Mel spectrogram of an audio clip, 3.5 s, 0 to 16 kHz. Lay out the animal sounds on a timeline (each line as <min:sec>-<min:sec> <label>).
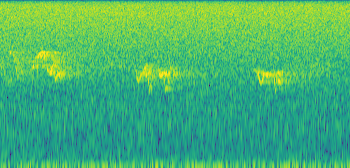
0:00.0-0:03.5 Red-eyed Vireo (Vireo olivaceus)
